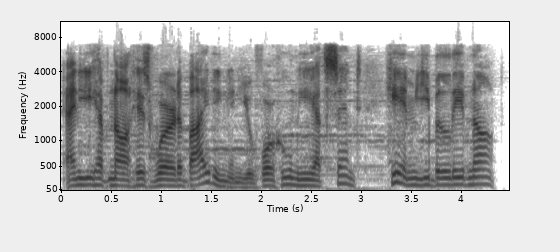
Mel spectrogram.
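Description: An actor playing Jesus as a calm, authoritative male teacher, speaking solemnly in a dramatized scripture reading. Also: medium pitch, moderate pace, close to an everyday voice. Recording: dull lo-fi audio with music.

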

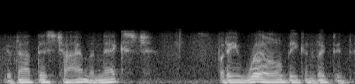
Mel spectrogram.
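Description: A man's voice: fairly low pitch, steady tone, a little slow, lightly acted. An American man acting a principled, defiant lawyer in a mid-century radio drama, speaking formally and emphatically. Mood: grave, resolute. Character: Jay, principled, defiant lawyer confronting vigilantes. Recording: muffled old radio recording with faint noise.

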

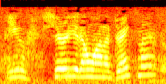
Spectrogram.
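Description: A woman's voice: sits high, normal speed, noisy background, close to an everyday voice. An actress playing a worldly, familiar saloon woman in a casual manner, in a 1950s radio western. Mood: familiar, curious. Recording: dull 1950s radio recording.

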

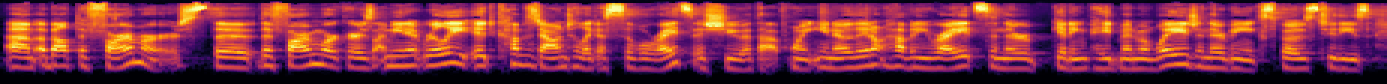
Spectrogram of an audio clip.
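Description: A woman's voice: on the low side, fairly even intonation, fast, few pauses. A woman hosting a candid interview, talking casually with earnest emphasis. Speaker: podcast host.

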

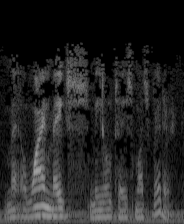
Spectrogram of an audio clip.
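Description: A man's voice: medium pitch, unhurried. A man from Europe with a European accent, giving brief, simple answers as a contestant on a vintage radio quiz. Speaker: quiz show contestant, winery worker. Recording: muffled, noisy vintage radio with audience.

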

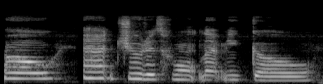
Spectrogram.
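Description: A woman's voice: a little high, unhurried, a bit bright, slightly rough. A woman voicing a mischievous, earnest little boy in a storybook, with childish slang and plaintive reasoning. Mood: despondent, pondering. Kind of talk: storybook character dialogue.

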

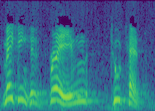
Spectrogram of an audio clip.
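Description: A fussy quack professor with a very high, bright voice. He explains things grandly in the manner of 1940s radio comedy, swooping about in pitch. It comes off a vintage broadcast. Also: animated, slow pace, slight background noise, full character voice. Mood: pompous, fussy. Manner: mock-learned, pompous, grandly explaining. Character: pompous crackpot professor, fussy quack expert on dreams.

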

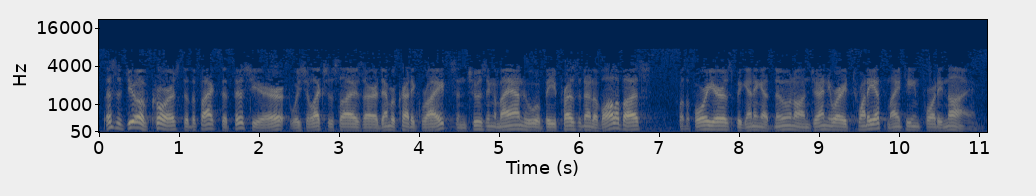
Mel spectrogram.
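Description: An American man makes an earnest, formal announcement in 1940s radio style. His medium-pitched voice is rough-edged and husky. The recording is old and tinny, with little low or high end. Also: a little fast.

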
